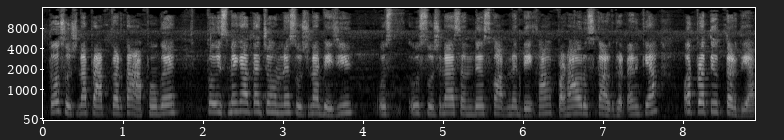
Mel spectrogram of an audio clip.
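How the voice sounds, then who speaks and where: A woman teacher giving an online class lecture, explaining slowly, repeating key terms and stressing example phrases. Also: on the high side, a bit bright, rough recording.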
